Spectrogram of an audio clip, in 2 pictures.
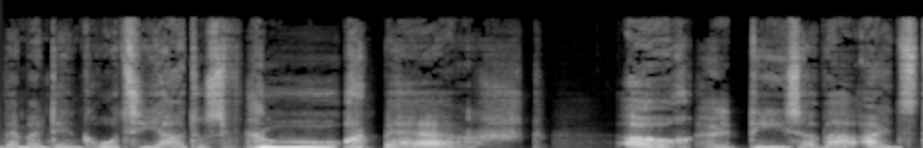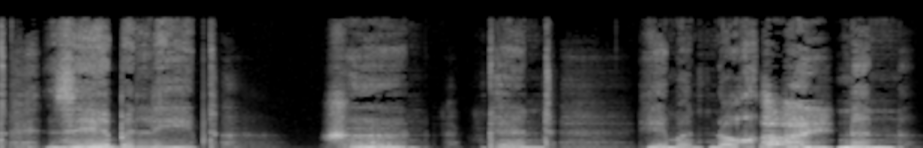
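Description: A man voicing a grim, menacing old male wizard teacher with slow, low, drawn-out speech in an audiobook reading. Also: vocal fry, husky, dry recording, clean studio sound, heavily acted. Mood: quietly menacing.

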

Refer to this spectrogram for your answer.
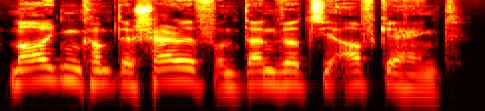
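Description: A man's voice: medium pitch, fairly quick, no echo, studio quality, lightly acted. A man doing a curt young servant. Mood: guarded. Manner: curt, guarded.

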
